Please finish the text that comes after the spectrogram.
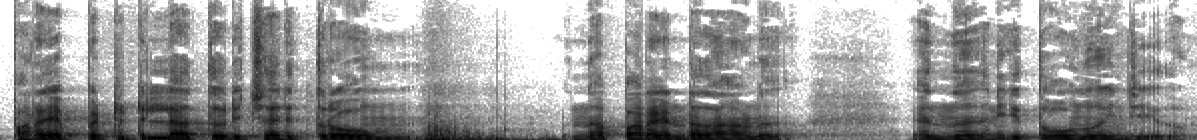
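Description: A man giving a measured, explanatory documentary voice-over as the narrator of a video. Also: mid-range voice, fairly even intonation, a little mellow. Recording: music bed, some dull echoey passages. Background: music.

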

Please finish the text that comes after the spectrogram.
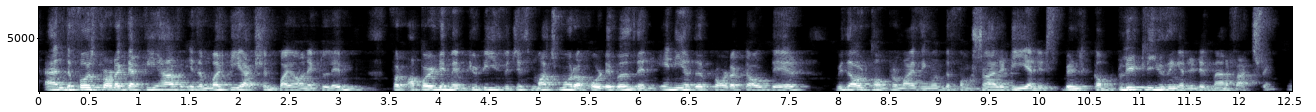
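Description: A man's voice: fairly high pitch, level tone, a little fast, hardly any pauses, a little mellow. Young Indian-accented man, echoey room. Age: 20s. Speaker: startup CEO being interviewed. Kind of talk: explanatory interview talk. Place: small indoor room, video call. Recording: roomy, echoey video call.

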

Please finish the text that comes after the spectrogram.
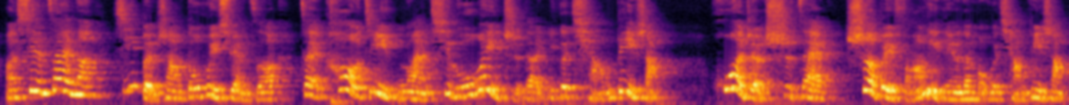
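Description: A woman's voice: on the high side, big pitch swings, measured pace. A woman in her thirties giving a patient, step-by-step home-heating lesson, speaking straight to viewers. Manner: patient, explanatory, addresses viewers directly. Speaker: HVAC channel presenter. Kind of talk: instructional explainer. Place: plain indoor room against a bare wall. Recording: very echoey room, voice from far off.

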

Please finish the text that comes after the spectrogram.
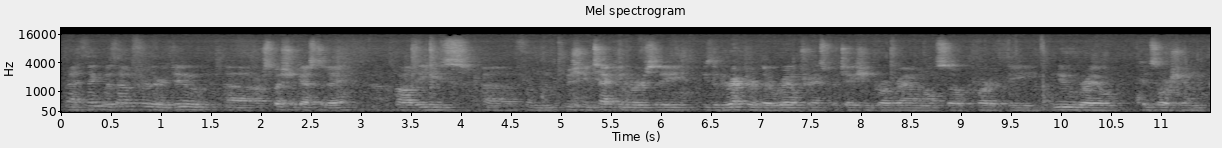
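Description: A young man hosting a student club meeting, introducing a guest speaker in a halting, filler-heavy way in a lecture hall. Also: medium pitch, little pitch movement. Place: large lecture hall, indoors. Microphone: far camera, no mic seen. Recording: echoey hall, distant mic, background noise.

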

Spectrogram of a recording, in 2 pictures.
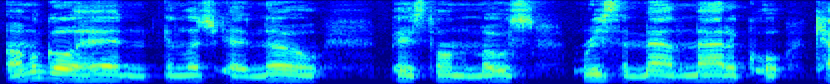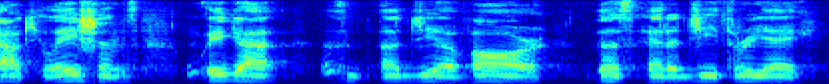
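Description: Hoarse man lecturing casually. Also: mid-range voice, fairly even intonation, normal speed, darkish tone. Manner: folksy, conversational explaining. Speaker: teacher.

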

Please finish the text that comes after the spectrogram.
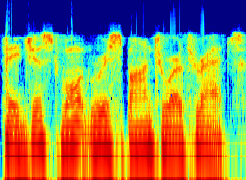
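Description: Low-voiced radio newsreader played by a man. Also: normal speed, breathy edge, no echo. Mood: newsy. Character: formal radio news announcer. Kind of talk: news bulletin in comic dub. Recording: muffled narrow radio-like sound.

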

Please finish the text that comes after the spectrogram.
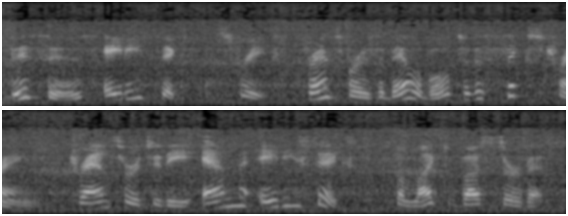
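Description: American woman, transit announcer, lowish pitch, formal, lively intonation, vehicle noise in background. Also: measured pace, hardly any pauses. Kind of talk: scripted train announcements.

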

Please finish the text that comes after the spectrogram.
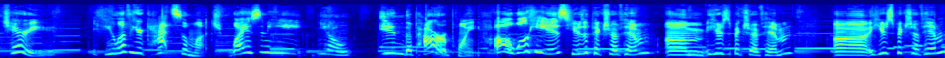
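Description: Woman, twenties, high-pitched, bright, playful, attention-seeking, faint music. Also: lively intonation, normal speed. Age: 20s. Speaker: streamer. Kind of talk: casual debut stream self-introduction.

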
